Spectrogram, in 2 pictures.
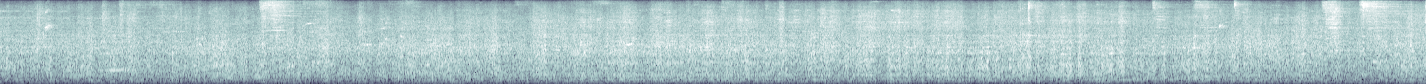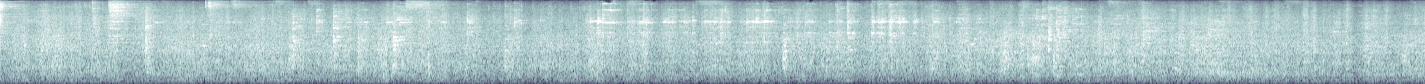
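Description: Freight train of covered hopper cars rolling past close by: a steady rumble of steel wheels on rail with repeated clicking as the wheels cross rail joints, and a brief thin wheel squeal about twenty seconds in.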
